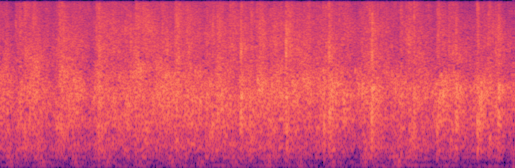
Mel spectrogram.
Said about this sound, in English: I know you acknowledged her earlier, but let's give her another round of applause for doing such a great job.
